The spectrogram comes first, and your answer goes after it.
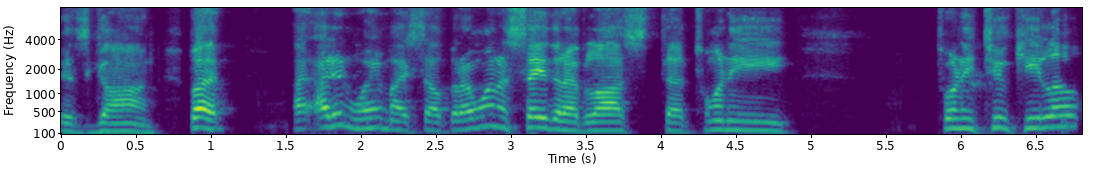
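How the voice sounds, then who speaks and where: A man with fairly high pitch talks at a moderate pace, his intonation lively. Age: 60s. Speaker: livestreamer. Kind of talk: casual chat. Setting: livestream. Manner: halting.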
